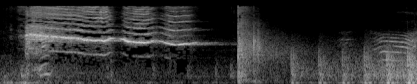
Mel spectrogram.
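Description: A whistling firework screaming on one high note that slides slowly down for about two seconds, then a single sharp bang.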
